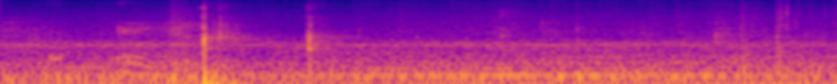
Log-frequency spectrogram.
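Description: A cardboard box rustles as it is picked up.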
